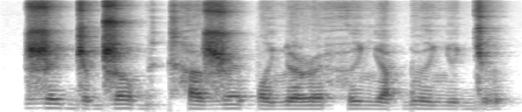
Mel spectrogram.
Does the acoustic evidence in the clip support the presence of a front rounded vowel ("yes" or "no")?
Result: yes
